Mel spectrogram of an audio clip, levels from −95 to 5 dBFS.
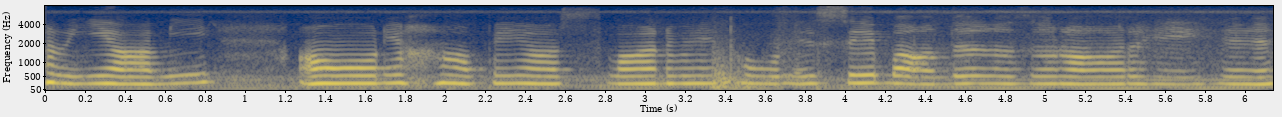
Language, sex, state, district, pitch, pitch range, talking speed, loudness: Hindi, female, Maharashtra, Mumbai Suburban, 260 Hz, 255-270 Hz, 145 wpm, -16 LUFS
